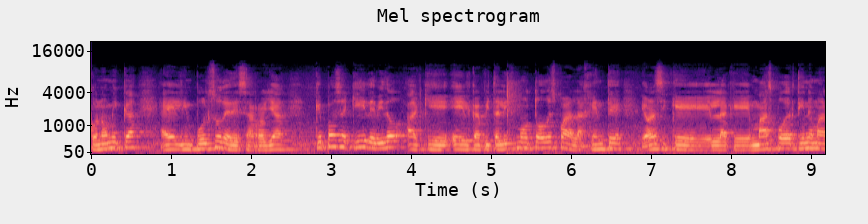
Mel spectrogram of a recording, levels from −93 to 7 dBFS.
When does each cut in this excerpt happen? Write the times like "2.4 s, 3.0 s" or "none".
6.9 s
